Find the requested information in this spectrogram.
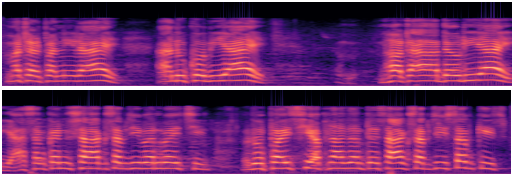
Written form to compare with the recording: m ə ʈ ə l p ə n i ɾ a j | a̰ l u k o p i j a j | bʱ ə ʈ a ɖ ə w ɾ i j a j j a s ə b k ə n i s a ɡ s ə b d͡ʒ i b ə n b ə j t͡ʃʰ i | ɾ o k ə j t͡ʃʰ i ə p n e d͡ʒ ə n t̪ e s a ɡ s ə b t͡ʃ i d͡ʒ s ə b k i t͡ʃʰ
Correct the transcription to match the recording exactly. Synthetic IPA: m ə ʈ ə ɾ p ə n i ɾ a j | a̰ l u k o b i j a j | bʱ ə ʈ a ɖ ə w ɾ i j a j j a s ə b k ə n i s a ɡ s ə b d͡ʒ i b ə n b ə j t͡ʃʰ i | ɾ o p ə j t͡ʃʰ i ə p n a d͡ʒ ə n t̪ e s a ɡ s ə b t͡ʃ i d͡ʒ s ə b k i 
